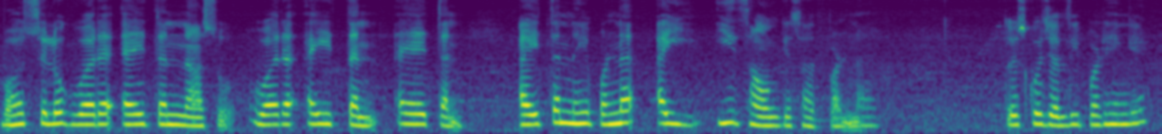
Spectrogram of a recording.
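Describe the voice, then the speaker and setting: A woman's voice: a little high, fairly even intonation, dark tone, slight background noise. A woman teaching a recitation class, explaining each rule patiently step by step and asking her students questions.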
